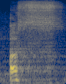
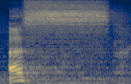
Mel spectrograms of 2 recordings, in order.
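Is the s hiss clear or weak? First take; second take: weak; clear. First: The s hiss comes out weak and distorted. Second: The s hiss comes out sharp and clear. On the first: The speaker calls it wrong. "kalau kita letakkan hujung lidah ke langit, tak boleh ... dia tak keluar angin sin yang betul" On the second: The speaker calls it right. "cuba matikan dia supaya nampak lebih jelas"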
